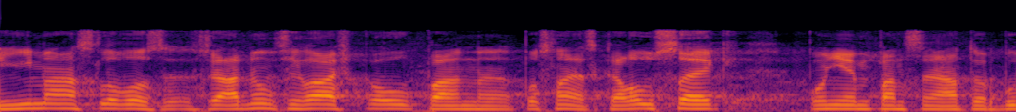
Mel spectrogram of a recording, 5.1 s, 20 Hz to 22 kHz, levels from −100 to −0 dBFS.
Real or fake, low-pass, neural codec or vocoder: fake; 7.2 kHz; codec, 16 kHz, 4 kbps, FreqCodec, larger model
